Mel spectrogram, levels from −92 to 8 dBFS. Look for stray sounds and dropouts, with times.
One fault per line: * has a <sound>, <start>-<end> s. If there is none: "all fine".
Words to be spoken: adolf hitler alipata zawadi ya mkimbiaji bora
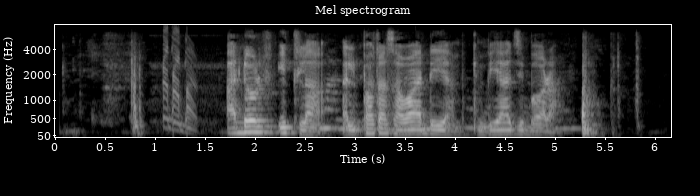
* has a chirp, 1.1-1.5 s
